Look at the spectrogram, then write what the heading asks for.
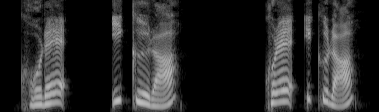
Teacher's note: Note the pause after kore and the rising intonation at the end.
